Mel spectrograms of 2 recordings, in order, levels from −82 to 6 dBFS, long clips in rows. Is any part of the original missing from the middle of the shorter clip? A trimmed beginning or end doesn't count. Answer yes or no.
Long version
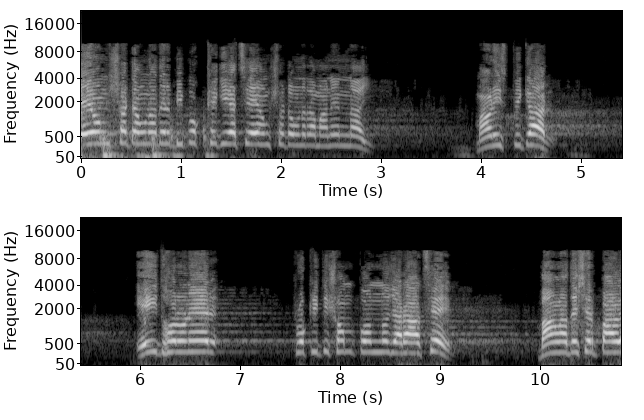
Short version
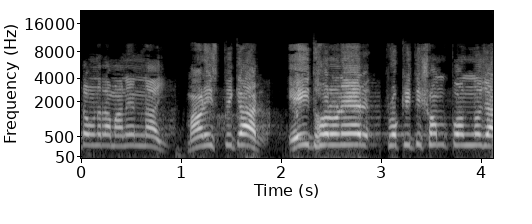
yes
